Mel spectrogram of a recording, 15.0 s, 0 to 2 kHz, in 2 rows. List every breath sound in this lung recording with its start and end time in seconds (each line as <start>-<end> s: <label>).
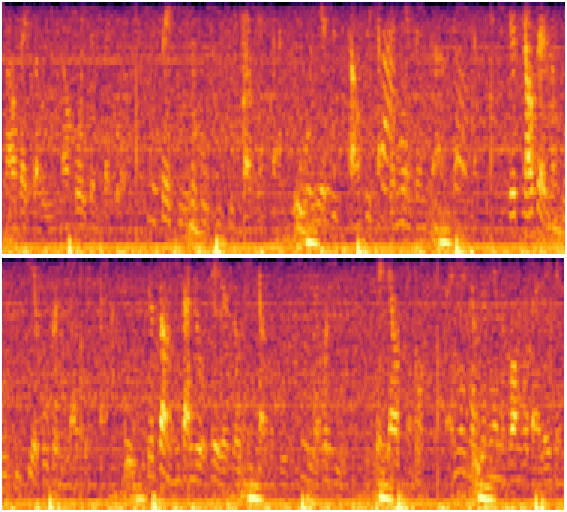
2.18-2.73 s: inhalation
3.83-4.65 s: inhalation
5.66-6.34 s: inhalation
7.15-7.74 s: inhalation
9.01-9.51 s: inhalation
10.51-11.10 s: inhalation
12.54-13.13 s: inhalation
13.68-14.27 s: inhalation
